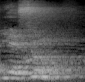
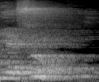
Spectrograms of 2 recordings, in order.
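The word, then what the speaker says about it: Ἰησοῦς: Jesús en el idioma original de griego significa Yesú. Casi Yesu. Casi lo mismo. Yesú con i. Yesu. Lo pronuncia con i.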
